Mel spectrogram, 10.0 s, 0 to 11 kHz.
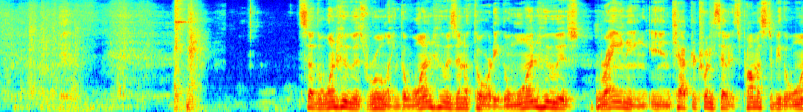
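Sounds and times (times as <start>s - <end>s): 
rustling and shuffling movement: 0.0s - 2.8s
speech: 3.8s - 10.0s.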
